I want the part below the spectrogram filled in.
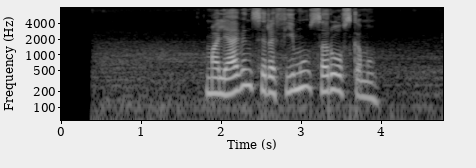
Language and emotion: Russian, neutral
